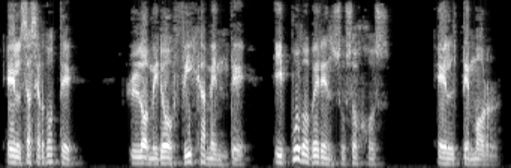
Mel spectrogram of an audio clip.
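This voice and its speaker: A man's voice: sits low, slow, dark tone. A man giving solemn, literary narration for a radio drama. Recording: dull lo-fi 1990s radio recording. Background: music.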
